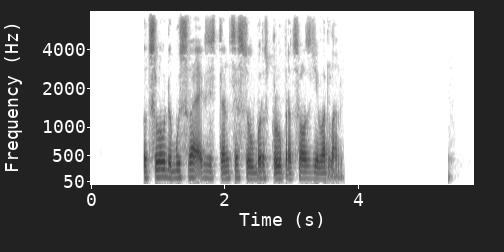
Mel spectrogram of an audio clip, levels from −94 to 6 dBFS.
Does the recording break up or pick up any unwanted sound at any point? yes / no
no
